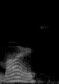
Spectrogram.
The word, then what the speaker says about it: Mars: It's Mar, not Mars, but Mar. just don't pronounce S. Mar.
